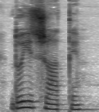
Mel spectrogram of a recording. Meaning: to arrive (at), to reach
- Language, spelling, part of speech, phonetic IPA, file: Ukrainian, доїжджати, verb, [dɔjiʒˈd͡ʒate], Uk-доїжджати.ogg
